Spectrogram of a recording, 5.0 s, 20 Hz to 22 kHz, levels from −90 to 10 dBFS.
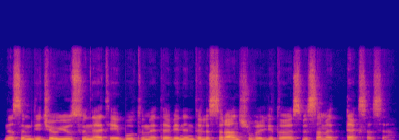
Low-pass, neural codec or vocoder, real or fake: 14.4 kHz; vocoder, 44.1 kHz, 128 mel bands, Pupu-Vocoder; fake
